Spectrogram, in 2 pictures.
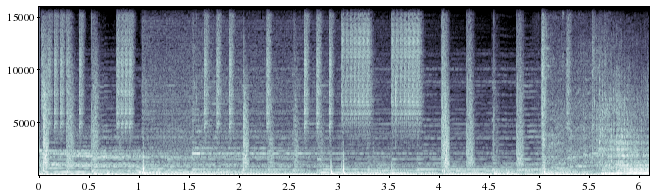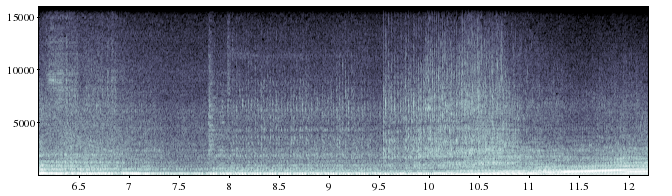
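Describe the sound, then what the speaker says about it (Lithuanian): A Lamborghini Huracán supercar with an unrestricted, non-turbo engine, loud and close, revving in sharp repeated blips before a long rising and falling rev sweep that ends in a climbing whine. "Visiškai jokios turbinos neslopino automobilio garso."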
